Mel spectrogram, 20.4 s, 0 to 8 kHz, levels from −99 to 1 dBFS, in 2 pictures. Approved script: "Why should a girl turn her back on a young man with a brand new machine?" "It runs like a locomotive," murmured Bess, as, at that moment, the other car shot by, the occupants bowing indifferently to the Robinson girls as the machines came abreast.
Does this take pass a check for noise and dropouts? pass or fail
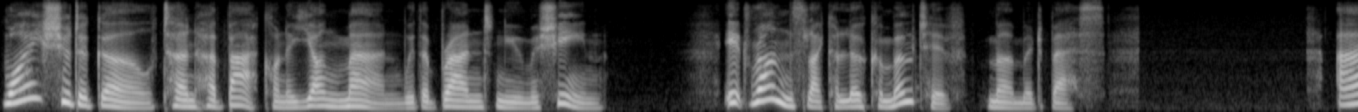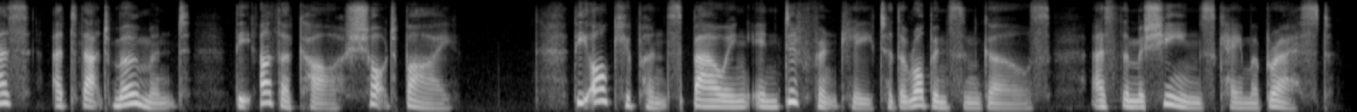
pass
